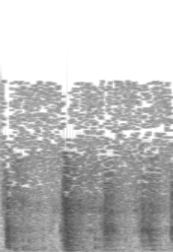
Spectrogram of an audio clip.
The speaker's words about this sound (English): Here, I'll get the door.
